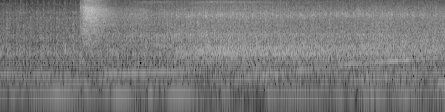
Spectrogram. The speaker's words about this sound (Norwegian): Da bussen kjører videre, krysser paret over gata.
